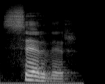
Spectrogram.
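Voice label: "server", Azerbaijani; Orfoqrafiya Lüğəti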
